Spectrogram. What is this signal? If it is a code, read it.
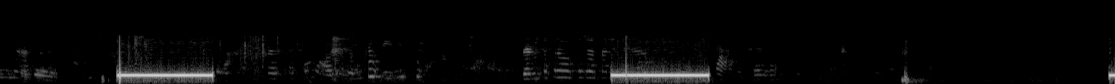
Ringback tone (Europe, 425 Hz), with speech.
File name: out- -2010- - - .59615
